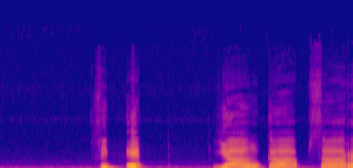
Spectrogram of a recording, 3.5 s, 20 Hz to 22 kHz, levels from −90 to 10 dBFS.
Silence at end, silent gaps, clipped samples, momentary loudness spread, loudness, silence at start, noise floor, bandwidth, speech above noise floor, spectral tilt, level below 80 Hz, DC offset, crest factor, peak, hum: 0 s; none; under 0.1%; 7 LU; -21 LUFS; 1 s; -54 dBFS; 12 kHz; 33 dB; -7 dB/octave; -56 dBFS; under 0.1%; 22 dB; -2 dBFS; none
